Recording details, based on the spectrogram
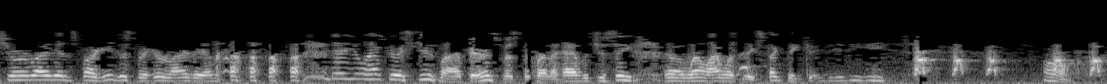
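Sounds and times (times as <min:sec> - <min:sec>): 
speech: 0:00.0 - 0:09.4, 0:10.4 - 0:11.0
laughter: 0:01.0 - 0:08.2
dog barking in short sharp yaps: 0:09.1 - 0:11.0.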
